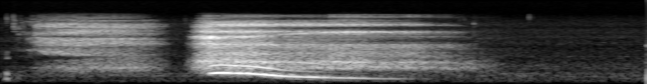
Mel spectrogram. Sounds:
Sigh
